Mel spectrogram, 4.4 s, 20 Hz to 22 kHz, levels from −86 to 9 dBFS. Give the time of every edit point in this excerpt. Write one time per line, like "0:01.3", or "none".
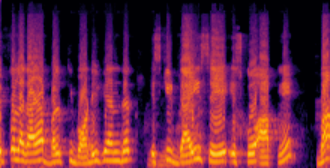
0:01.9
